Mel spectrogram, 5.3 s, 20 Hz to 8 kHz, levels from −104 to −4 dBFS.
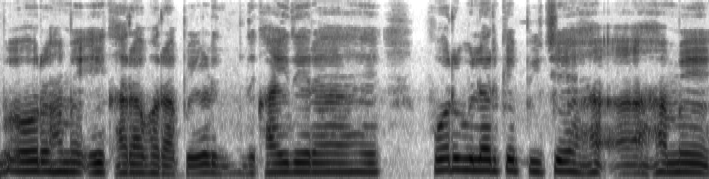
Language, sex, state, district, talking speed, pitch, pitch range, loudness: Hindi, male, Chhattisgarh, Sarguja, 200 wpm, 150 Hz, 140-165 Hz, -16 LUFS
